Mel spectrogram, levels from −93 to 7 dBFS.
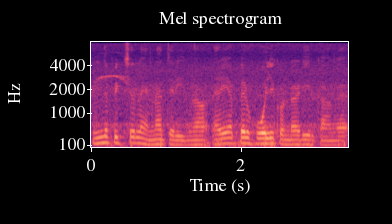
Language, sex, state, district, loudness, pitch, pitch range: Tamil, male, Tamil Nadu, Nilgiris, -18 LUFS, 135 Hz, 125-155 Hz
